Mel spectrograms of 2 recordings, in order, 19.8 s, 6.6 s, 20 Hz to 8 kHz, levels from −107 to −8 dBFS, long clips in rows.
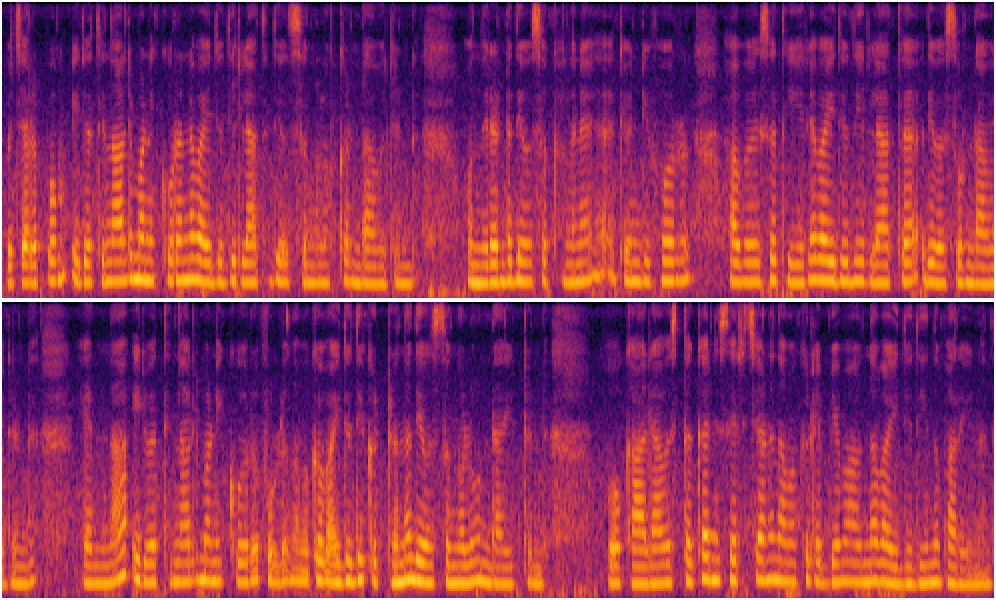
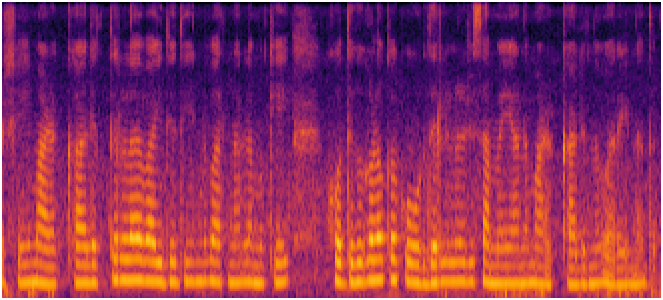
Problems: low volume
